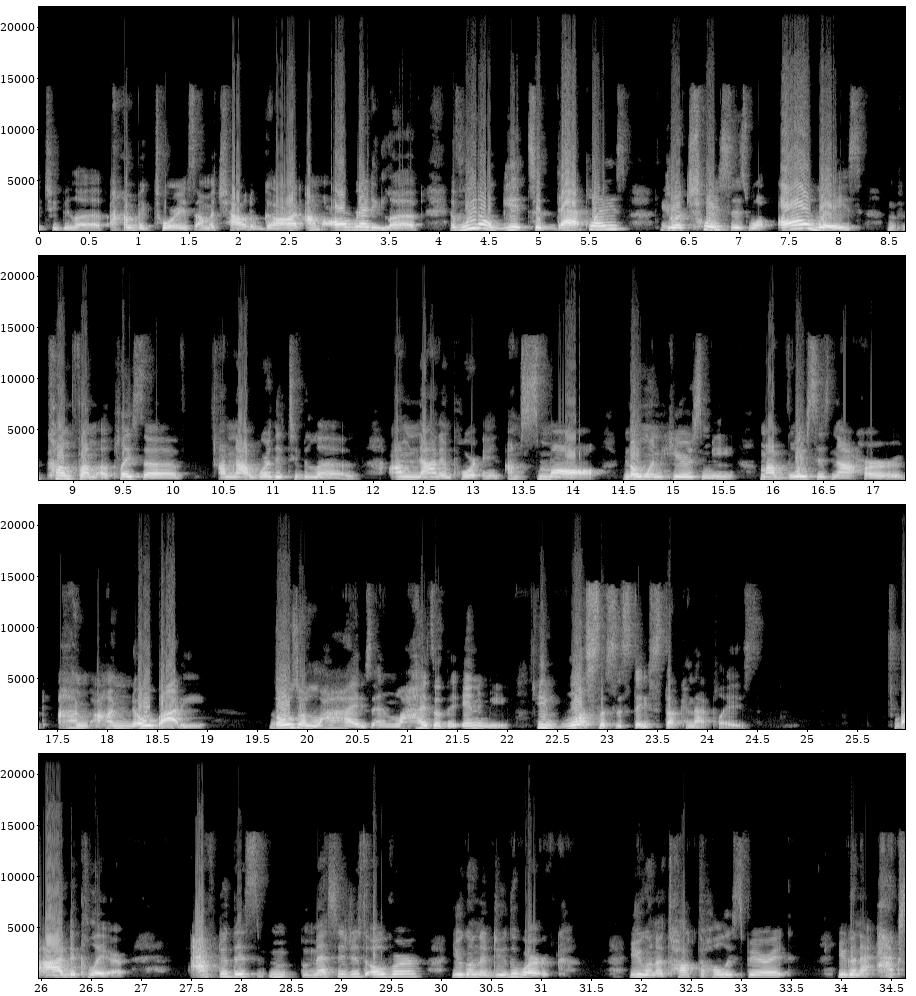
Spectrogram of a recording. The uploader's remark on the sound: MY APOLOGIES FOR THE MIC QUALITY!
